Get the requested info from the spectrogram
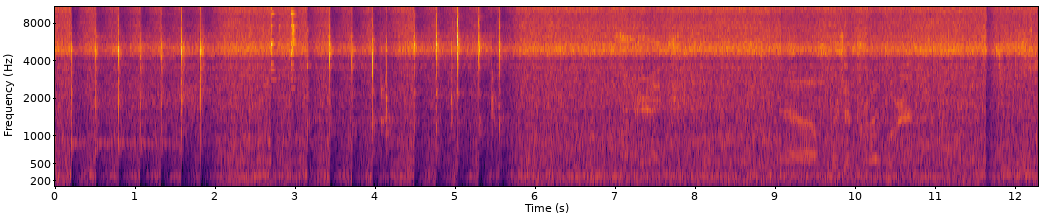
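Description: Hand hammer tapping on the transmission of a John Deere 6200 tractor, in two quick runs of sharp blows, about four or five a second, while he works at a jammed spot near the synchronizers. After that only a steady background hum remains.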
